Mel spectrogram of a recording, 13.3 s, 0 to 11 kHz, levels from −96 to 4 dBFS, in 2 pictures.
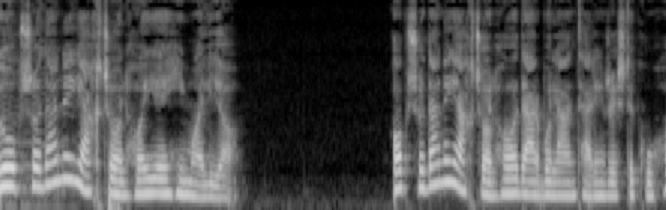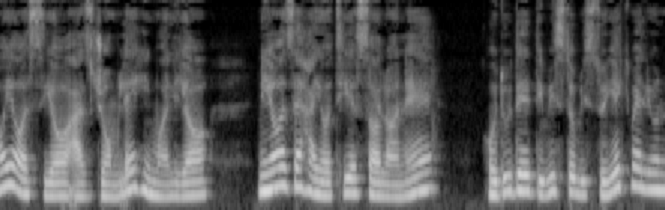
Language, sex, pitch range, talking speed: Persian, female, 165-215 Hz, 95 wpm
